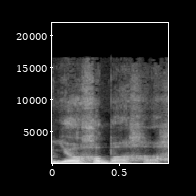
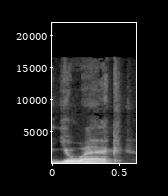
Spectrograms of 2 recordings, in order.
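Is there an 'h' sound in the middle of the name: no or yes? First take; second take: yes; no. First: The name is said with a middle 'h' sound. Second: The name is said without a middle 'h' sound. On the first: This is how the name is said in the show. "But then they go Yohabaha" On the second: This is how the name looks in the subtitles. "it just is spelled like Yowak"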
